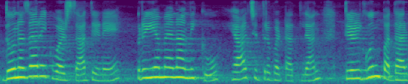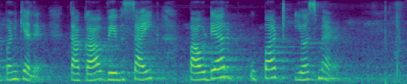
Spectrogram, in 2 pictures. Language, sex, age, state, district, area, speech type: Goan Konkani, female, 18-30, Goa, Tiswadi, rural, read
